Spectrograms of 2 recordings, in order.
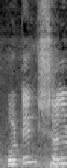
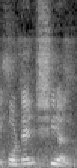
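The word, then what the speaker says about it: potential: भी देखेंगे, किसी पे भी देखिए, इसको हम पोटेंशियल पढ़ते हैं, ना कि पोटेंशियल।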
